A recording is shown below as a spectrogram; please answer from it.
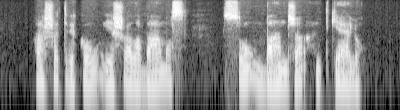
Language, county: Lithuanian, Šiauliai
